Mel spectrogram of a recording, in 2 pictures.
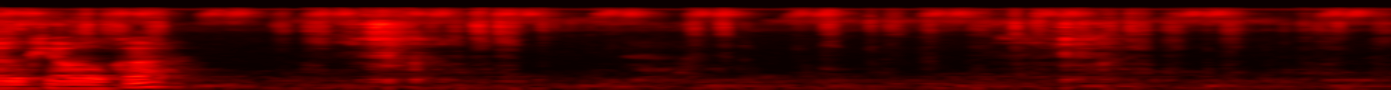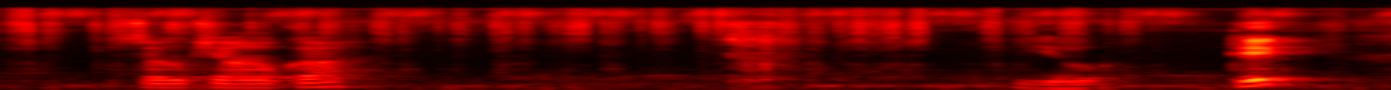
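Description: A marker scratches across paper.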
